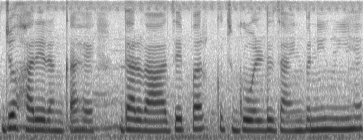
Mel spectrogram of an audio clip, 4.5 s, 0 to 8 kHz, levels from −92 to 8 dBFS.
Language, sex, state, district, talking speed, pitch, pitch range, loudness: Hindi, female, Uttar Pradesh, Lucknow, 170 wpm, 225 Hz, 210-240 Hz, -15 LUFS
